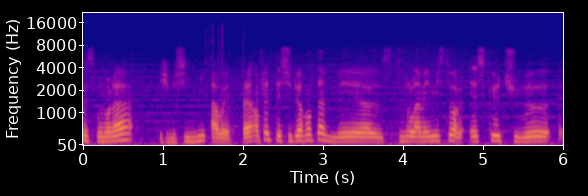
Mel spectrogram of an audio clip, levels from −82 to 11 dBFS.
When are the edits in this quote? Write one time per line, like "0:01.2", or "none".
0:01.9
